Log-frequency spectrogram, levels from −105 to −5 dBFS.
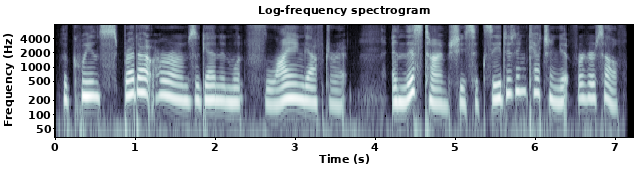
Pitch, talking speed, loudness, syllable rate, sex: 210 Hz, 180 wpm, -18 LUFS, 4.4 syllables/s, female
